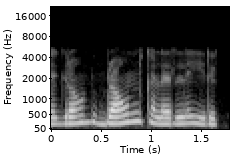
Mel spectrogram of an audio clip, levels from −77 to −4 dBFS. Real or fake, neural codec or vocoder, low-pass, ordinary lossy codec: real; none; 5.4 kHz; none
